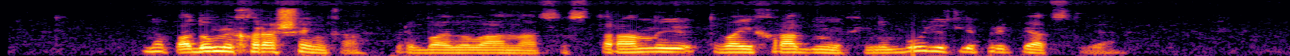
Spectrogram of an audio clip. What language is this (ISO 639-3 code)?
rus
